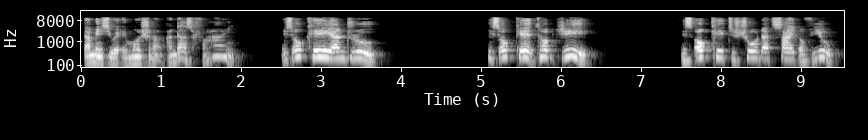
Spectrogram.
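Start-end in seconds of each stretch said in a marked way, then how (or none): 1.1-9.4 higher, soft mock soothing of a crying man; playful there-there, higher pitched; mock comforting. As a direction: pat him on the back with your voice, teasing. Consoling Tate, mock tender.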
